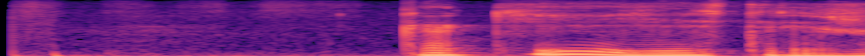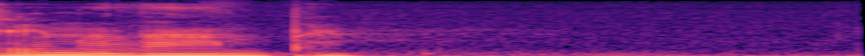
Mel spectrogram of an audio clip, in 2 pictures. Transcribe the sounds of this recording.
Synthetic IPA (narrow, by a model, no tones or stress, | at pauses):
kɐkʲʰijəjesʲtʲɾʲɪ̰ʐɨ̰mɨlˠampɨ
